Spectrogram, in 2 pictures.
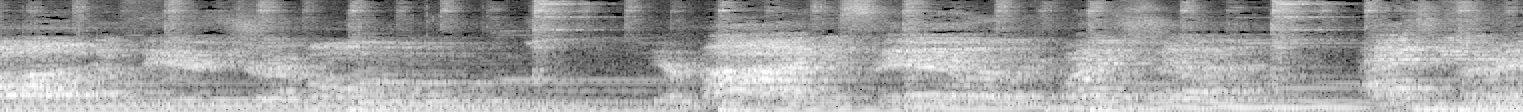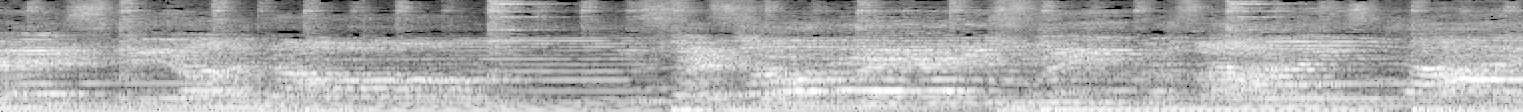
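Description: A small church choir of men's and women's voices singing a gospel hymn together over instrumental accompaniment, with low bass notes held and changed every couple of seconds.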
